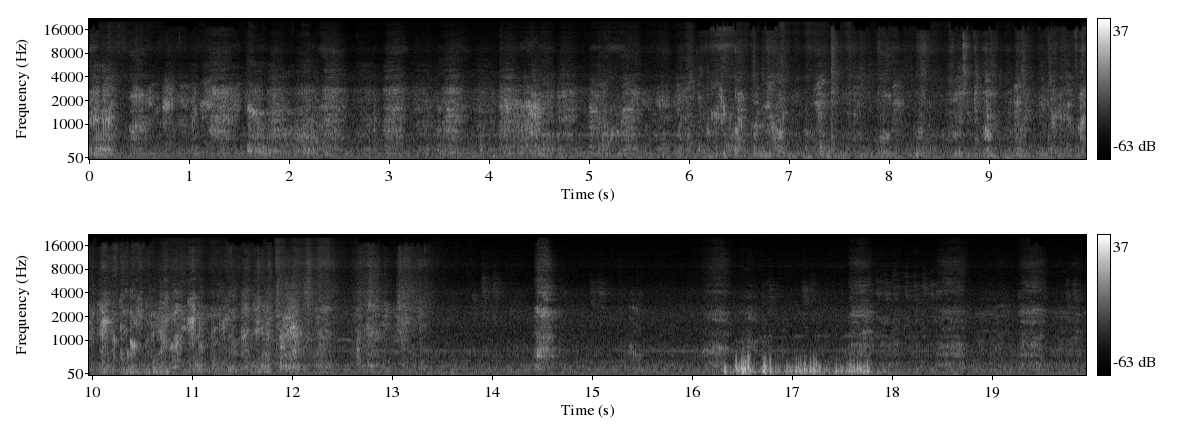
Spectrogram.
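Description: Steady rapid open-mouthed panting from a dog with a few small whimpers, heard over some room noise: ordinary dog panting.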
